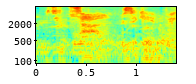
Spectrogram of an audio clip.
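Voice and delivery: hushed, urgent whisper. Acted. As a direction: whisper so the others won't hear. Tense talk in a pub. (geflüstert, eindringlich)

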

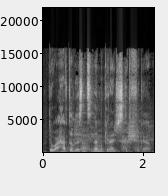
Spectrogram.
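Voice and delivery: ordinary talk, nothing marked

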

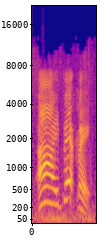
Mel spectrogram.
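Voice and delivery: high, loud startled yelp; sudden shouted outrage and fright; pained alarm. Real, not acted. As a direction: cry out as if just bitten. Bitten by spider in game.

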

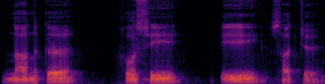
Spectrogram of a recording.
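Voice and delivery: short pause after Nanak, then slow ਹੋਸੀ ਭੀ ਸੱਚ; brief stop on Nanak then carry on. Shown as a demonstration. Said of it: "Nanak ਪਦ ਦੇ ਉੱਤੇ ਜਮਕ ਹੈ". (ਨਾਨਕ ਤੇ ਜਮਕ, ਥੋੜ੍ਹਾ ਰੁਕ ਕੇ)

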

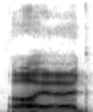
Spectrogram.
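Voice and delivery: lightly voiced big soldier; a hint of a deep-voiced soldier. A narrator's reading. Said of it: "the big soldier with the deep voice".

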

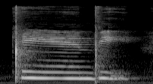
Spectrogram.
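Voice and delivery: "Candy" split slowly, CAN-DY; clapped into syllables. Shown as a demonstration. Teacher clapping out the word with pupils, clapped syllables. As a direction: break "Candy" into two distinct beats. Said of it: "Let's clap it".

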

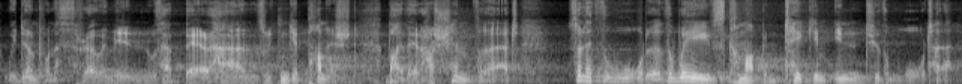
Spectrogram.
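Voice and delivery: hushed, scheming whisper; conspiratorial whisper. Acted. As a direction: whisper the evil plan so no one hears. Pharaoh plotting in secret.

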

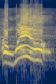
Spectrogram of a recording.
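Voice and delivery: hearing about the whale, high shocked. Retold or imitated. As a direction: yelp it in shock. Shocked at exaggeration.

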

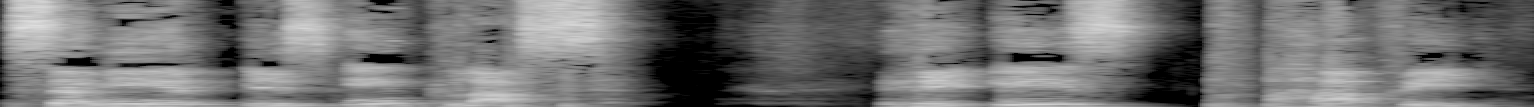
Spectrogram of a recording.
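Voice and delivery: سمير is in class spoken very slowly for beginners; slow model sentence. Shown as a demonstration. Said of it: "شوف معايا مزيان".

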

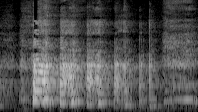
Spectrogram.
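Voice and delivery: big mocking belly laugh, acted; lion's laugh. A narrator's reading. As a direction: laugh like a scornful lion. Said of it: "starts to laugh".

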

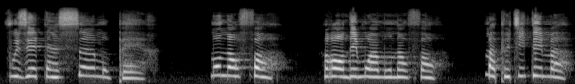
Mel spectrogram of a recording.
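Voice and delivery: high, pleading cry; grieving mother cries out to the monk, pitched high. A narrator's reading. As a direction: beg the priest for the child back. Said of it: "et lui cria".

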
